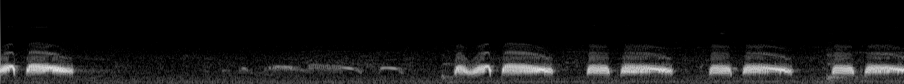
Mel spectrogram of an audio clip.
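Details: Caged decoy spotted dove cooing to call in wild doves: a mellow two-part coo, then soft faint notes, then a run of loud, low, hollow coos in paired bursts, each about half a second long.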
